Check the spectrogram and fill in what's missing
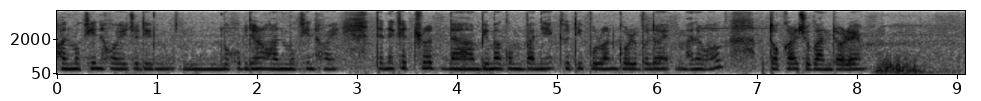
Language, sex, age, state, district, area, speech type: Assamese, female, 30-45, Assam, Goalpara, urban, spontaneous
